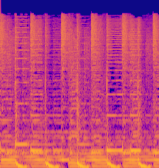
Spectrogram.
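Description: Instrumental passage of an upbeat pop song with no singing: a drum kit keeps a steady driving beat of about three kicks a second under cymbals, bass and held higher notes.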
